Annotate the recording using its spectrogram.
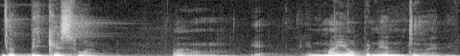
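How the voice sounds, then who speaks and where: In a dark, mellow tone, a somewhat breathy man speaks at a moderate pace. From Indonesia, East Java. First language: Indonesian. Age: young. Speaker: lecturer. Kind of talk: lecture. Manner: halting.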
